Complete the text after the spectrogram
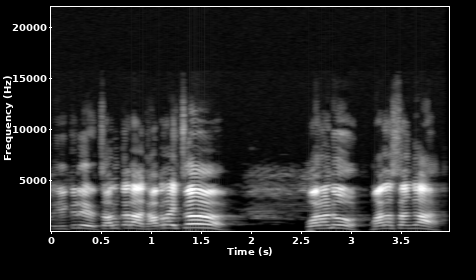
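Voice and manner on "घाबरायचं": put-on loud, high call to the children. Shown as a demonstration. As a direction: shout the word for the crowd to echo. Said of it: "मोठ्यानं बोलायचं".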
